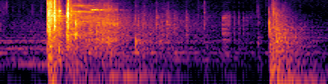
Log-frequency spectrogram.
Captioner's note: door squeaks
